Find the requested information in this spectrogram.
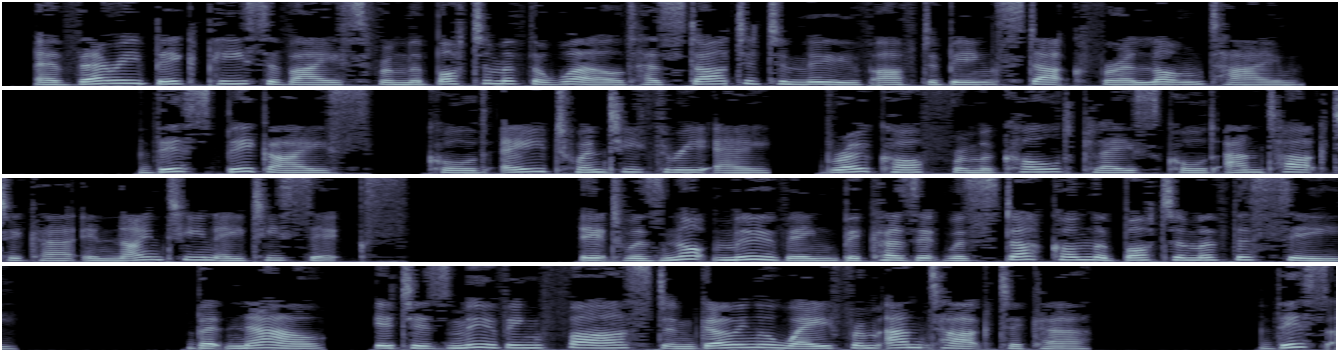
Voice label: English Beginner SLOW Reading; Big Ice from Antarctica Starts Moving After Being Stuck

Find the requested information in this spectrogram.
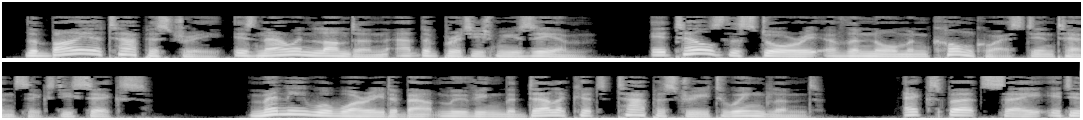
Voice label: english news lower intermediate slow; bayeux tapestry exhibited in london

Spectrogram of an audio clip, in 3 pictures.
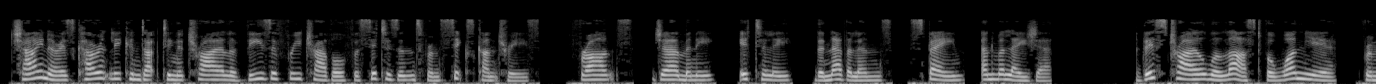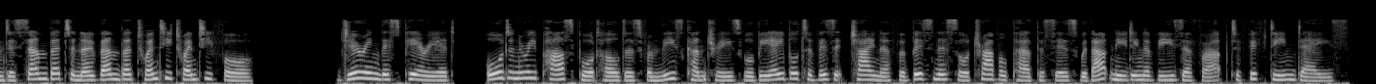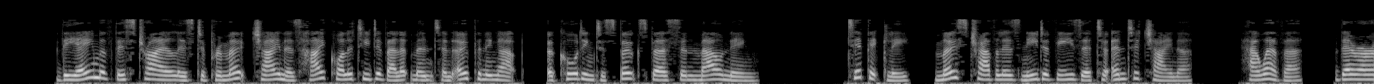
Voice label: English Advanced NORMAL Reading; English Newsroom; China Trials Visa Free Travel for Six Countries

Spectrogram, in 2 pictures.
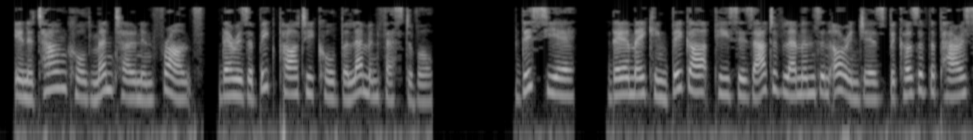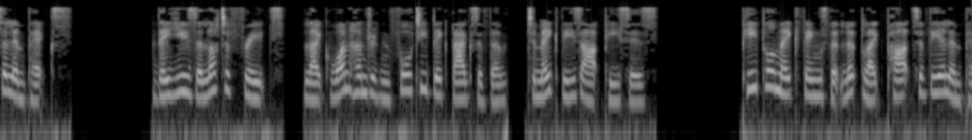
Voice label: English FAST Reading; Big Lemon Festival Celebrates Paris Olympics with Fruit Art

